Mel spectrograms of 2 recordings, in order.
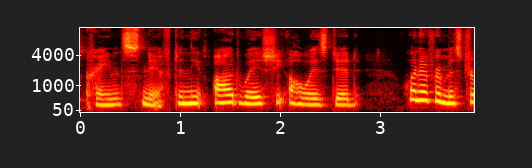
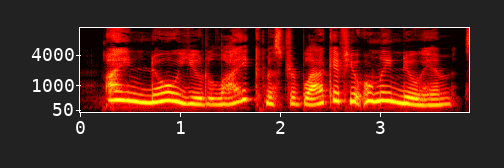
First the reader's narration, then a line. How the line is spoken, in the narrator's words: said Betty earnestly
